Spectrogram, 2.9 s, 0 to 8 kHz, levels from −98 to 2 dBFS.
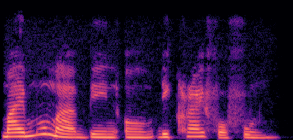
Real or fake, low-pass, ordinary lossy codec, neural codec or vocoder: real; 7.2 kHz; none; none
